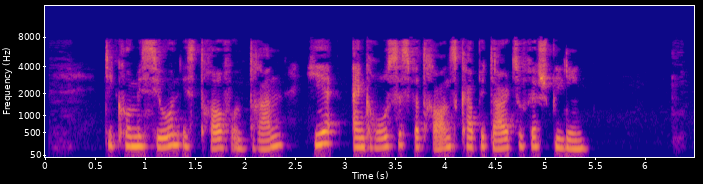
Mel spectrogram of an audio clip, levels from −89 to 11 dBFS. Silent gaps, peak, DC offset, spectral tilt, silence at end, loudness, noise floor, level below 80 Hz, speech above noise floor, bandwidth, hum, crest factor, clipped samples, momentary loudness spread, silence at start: none; -2 dBFS; under 0.1%; -4 dB/octave; 1.05 s; -19 LUFS; -76 dBFS; -60 dBFS; 57 dB; 8 kHz; none; 18 dB; under 0.1%; 7 LU; 0.6 s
